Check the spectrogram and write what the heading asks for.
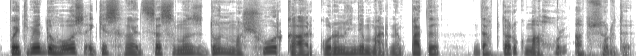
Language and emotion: Kashmiri, sad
